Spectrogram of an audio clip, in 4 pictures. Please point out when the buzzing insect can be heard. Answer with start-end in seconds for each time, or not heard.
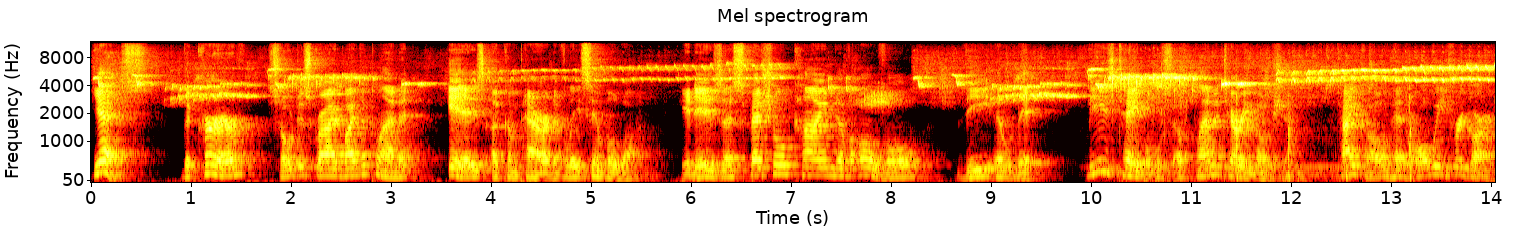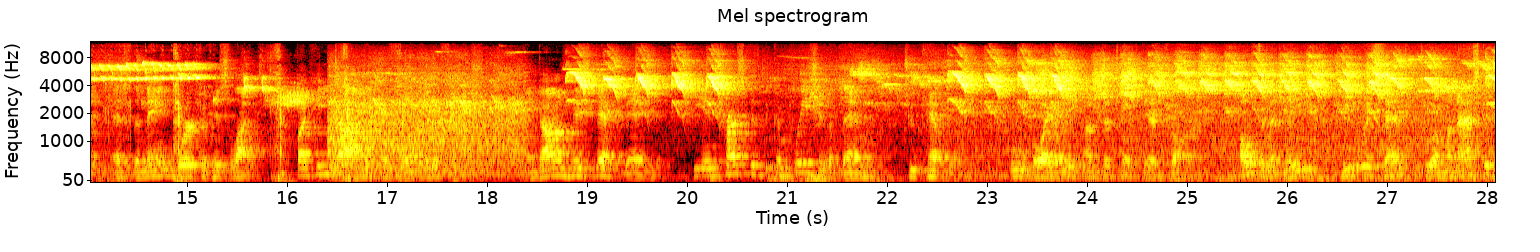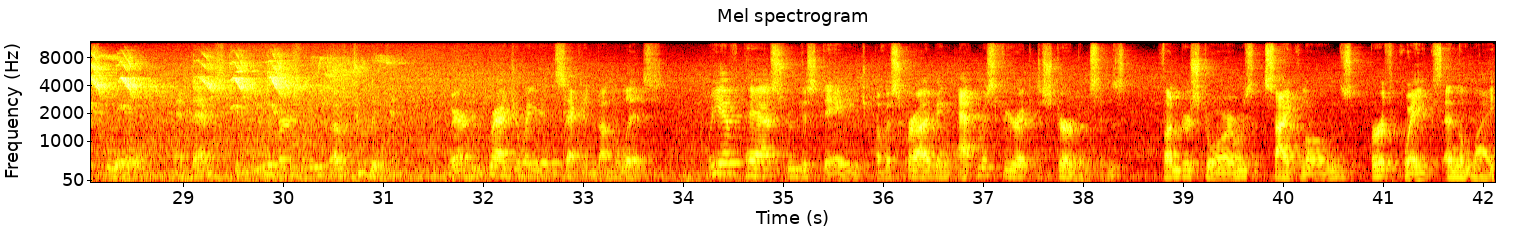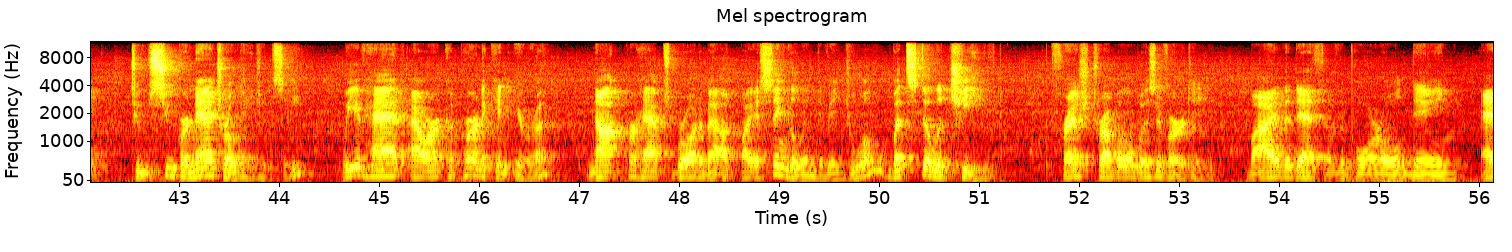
not heard.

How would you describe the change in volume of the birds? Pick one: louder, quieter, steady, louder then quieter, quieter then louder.
louder.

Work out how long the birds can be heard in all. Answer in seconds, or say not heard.
31 s.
